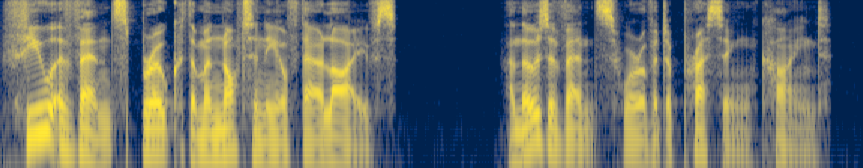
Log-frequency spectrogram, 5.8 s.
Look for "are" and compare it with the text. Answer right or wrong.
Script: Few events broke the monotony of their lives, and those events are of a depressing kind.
wrong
